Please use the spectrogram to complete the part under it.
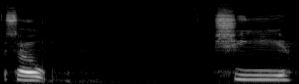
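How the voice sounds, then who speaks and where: A woman's voice: mid-range voice, little pitch movement, extremely slow, dark tone, no room sound. A young woman telling a personal story as a vlogger, rambling and defensive with many fillers, sniffling.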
